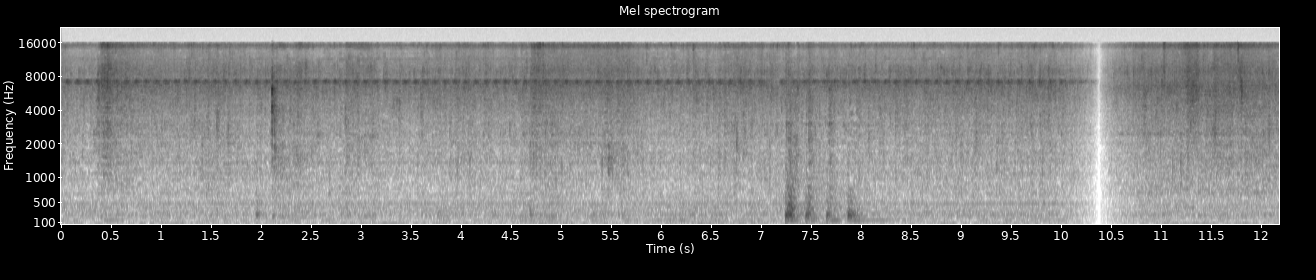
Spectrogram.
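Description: Ridge gourd curry frying in a steel kadhai over a high gas flame, a low steady sizzle, while a plastic spatula stirs it with a few scrapes and knocks against the pan, a quick cluster of them about seven seconds in.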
